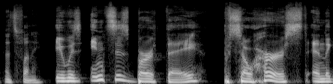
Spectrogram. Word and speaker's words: Ince: Is it Ince? Pronounced Ince?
